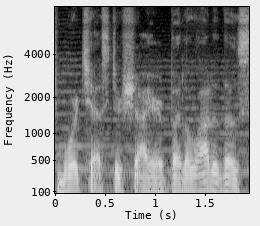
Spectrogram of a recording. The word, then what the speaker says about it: Worcestershire: So it should be pronounced Worcestershire, but a lot of those things, those British English things, they just skip a whole lot of the letters when they say them.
